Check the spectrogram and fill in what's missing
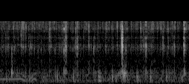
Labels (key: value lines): label: biophony, cascading saw
recorder: HydroMoth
